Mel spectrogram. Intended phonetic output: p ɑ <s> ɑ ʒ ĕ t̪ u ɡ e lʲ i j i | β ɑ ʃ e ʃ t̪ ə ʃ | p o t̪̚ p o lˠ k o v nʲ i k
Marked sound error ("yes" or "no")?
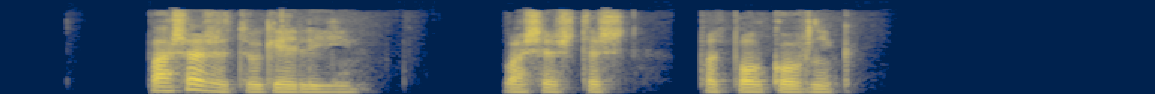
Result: yes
